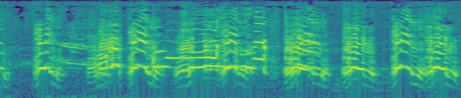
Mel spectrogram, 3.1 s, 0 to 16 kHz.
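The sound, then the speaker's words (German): Seagulls calling at Lübeck-Travemünde: a loud, continuous run of harsh, honking cries that repeat in quick succession and overlap, with no talk over them. “ich würde jetzt ganz gerne nochmal die Möwen persönlich fragen, was sie von Zoomania 2 halten.”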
